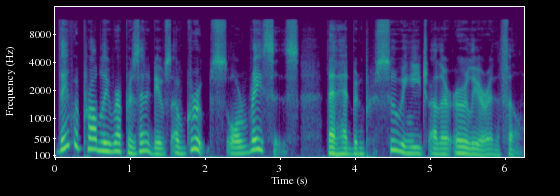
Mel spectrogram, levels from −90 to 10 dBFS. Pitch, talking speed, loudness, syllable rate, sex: 170 Hz, 170 wpm, -19 LUFS, 5.2 syllables/s, male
